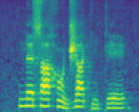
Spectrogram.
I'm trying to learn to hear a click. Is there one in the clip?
no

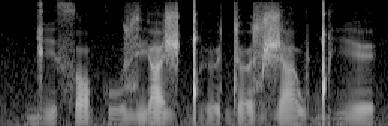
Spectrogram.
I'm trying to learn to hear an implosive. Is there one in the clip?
no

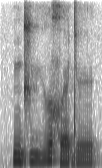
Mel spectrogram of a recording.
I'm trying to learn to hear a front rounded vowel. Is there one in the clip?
yes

